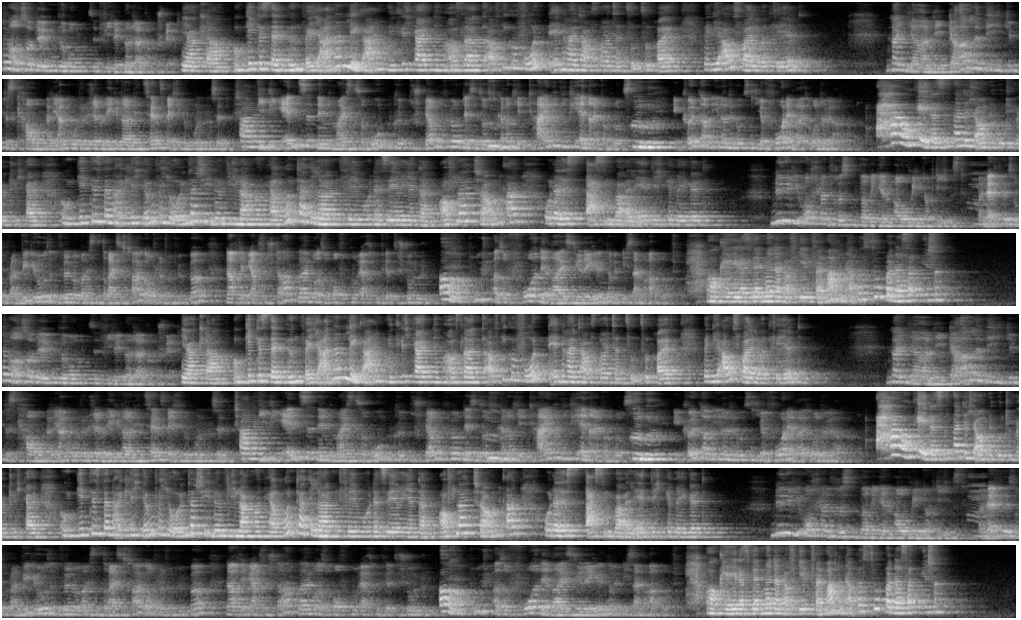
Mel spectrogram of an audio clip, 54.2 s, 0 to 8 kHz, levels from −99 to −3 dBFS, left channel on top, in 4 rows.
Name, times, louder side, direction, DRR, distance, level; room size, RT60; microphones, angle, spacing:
voice 1, 0.1-2.3 11.4-21.9 22.6-24.8 37.1-39.9 40.1-46.4 47.0-49.6, left 1 dB, 55° left, 0 dB, 0.6 m, -30 dB
voice 2, 2.4-8.5 8.7-10.6 16.7-17.1 20.0-20.4 21.9-22.4 25.2-36.4 40.1-40.2 46.5-46.9 49.8-53.2, right 1 dB, 60° right, 2 dB, 0.5 m, -21 dB
2.6 x 2.2 x 3.3 m, 0.97 s
head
